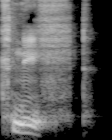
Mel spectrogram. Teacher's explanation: We don't like having sound clusters kn anymore in the beginning of words, and we don't like having puffs of air before our T's. But Old English did.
